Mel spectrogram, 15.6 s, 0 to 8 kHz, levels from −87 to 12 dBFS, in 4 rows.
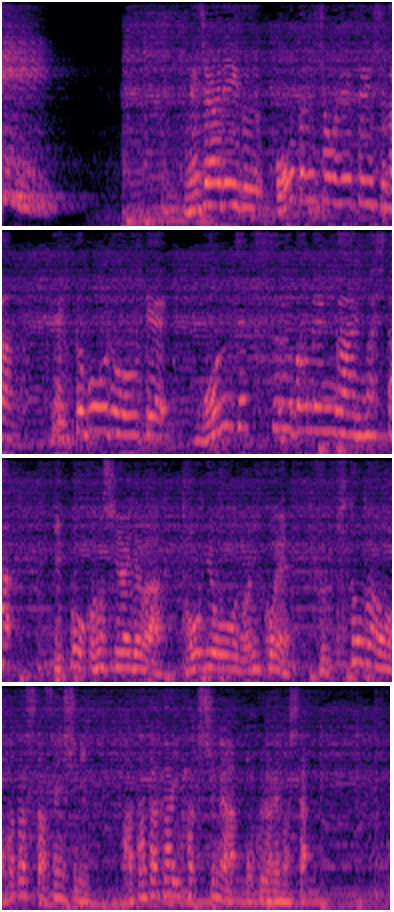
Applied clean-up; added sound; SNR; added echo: none; none; none; reverberation time 0.1 s.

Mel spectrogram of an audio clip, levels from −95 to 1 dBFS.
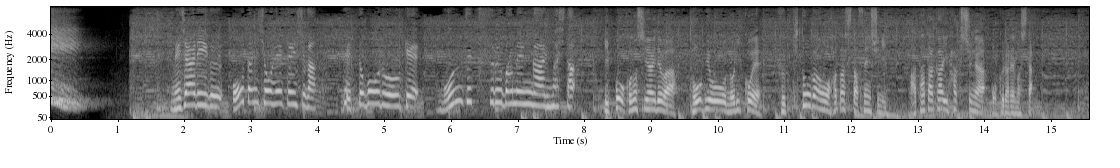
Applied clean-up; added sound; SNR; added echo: none; none; none; none.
